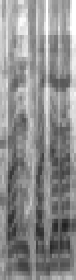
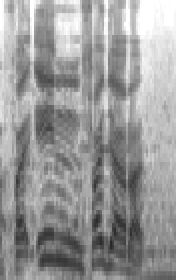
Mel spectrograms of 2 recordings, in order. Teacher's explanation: اب اس میں فا کے ساتھ جو الف ہے وہ دیکھیں وصلی ہے، جوڑنے والا، تو فا اور نون جڑنا ہے اور وہ الف سائلنٹ ہو رہا ہے، چھپ رہا ہے۔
